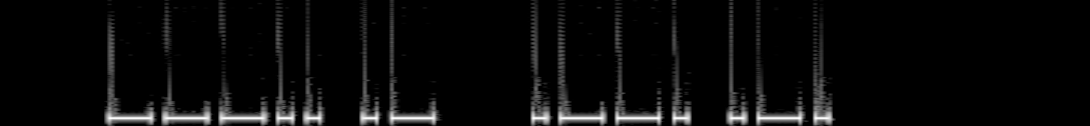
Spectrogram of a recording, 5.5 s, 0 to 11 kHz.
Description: Morse code, heard as a keyed tone, about 17 wpm, 700 Hz. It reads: 8A PR
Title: Field Day Exchanges Encore - 17wpm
